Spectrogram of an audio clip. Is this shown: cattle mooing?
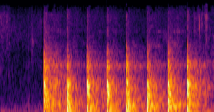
no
